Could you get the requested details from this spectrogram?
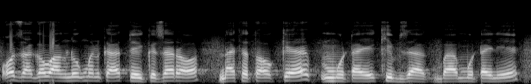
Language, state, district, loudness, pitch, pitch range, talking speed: Kokborok, Tripura, West Tripura, -13 LUFS, 160 Hz, 155-175 Hz, 170 wpm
